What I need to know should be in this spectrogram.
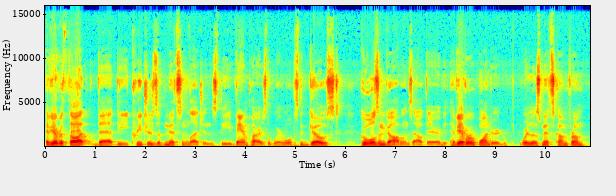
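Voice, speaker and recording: Slow, gravelly low-voiced man. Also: animated, dark tone. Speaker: podcast host. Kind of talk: informal first-person storytelling monologue, paranormal audio drama.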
